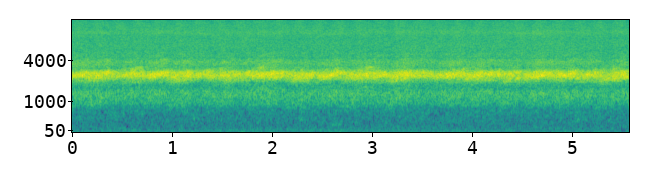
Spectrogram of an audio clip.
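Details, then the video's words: A steady nocturnal chorus from abundant frogs after two wet years running, with dense overlapping high croaks forming a sustained ringing hum that never pauses. "Frog Songs: Na Mele o nā Paloka"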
